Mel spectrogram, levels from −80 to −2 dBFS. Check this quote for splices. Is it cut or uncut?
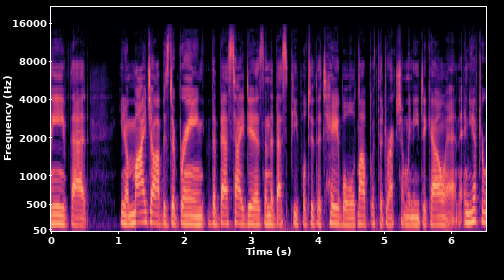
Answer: cut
